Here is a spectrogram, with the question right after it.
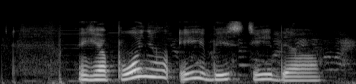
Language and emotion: Russian, neutral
